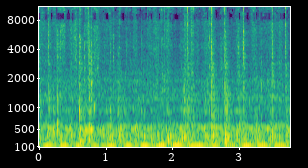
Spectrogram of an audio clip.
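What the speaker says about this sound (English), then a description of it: "completely made in the bread machine" A bread machine kneads cinnamon yeast bread dough with a loud, close, continuous mechanical whirr and a steady rhythmic churning pulse.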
